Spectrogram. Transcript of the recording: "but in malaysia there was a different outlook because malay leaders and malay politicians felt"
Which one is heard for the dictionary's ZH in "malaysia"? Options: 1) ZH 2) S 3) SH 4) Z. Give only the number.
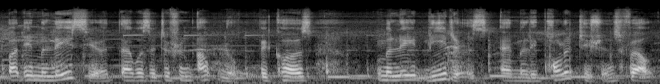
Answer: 2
